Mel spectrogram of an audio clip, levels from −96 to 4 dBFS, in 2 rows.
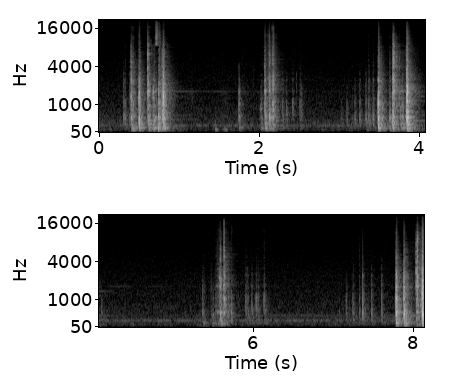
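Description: Compressed frames skipped at about 0.70 to 0.75 s in this recording of sounds. The audio jumps ahead by around 150 ms, consistent with roughly three frames of 46.4 ms going missing or being rejected by the decoder.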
